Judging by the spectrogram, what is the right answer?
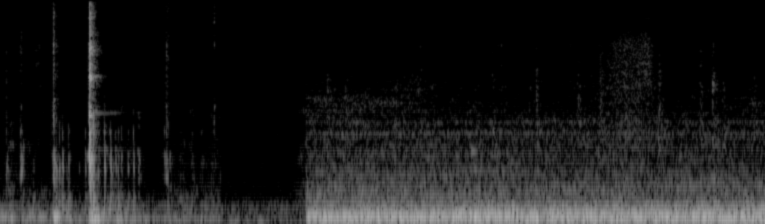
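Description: A few faint clicks, then, about three seconds in, a steady low rumble of distant city traffic.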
